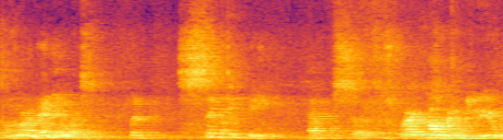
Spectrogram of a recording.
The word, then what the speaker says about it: syncope: They were called syncope episodes. Look that up. How do you spell it?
